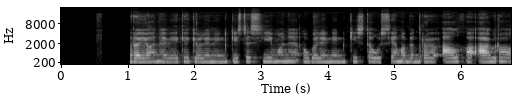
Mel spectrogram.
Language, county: Lithuanian, Kaunas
